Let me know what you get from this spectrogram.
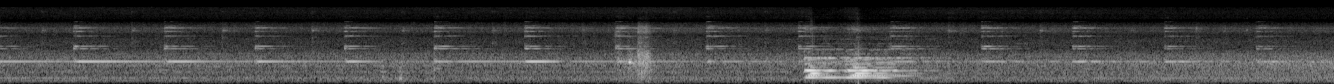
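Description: Grade-crossing bell ringing about once a second over the running noise of an NJ Transit electric push-pull train rolling out of the station. A sharp clank about halfway through, then the train horn sounds two short blasts.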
